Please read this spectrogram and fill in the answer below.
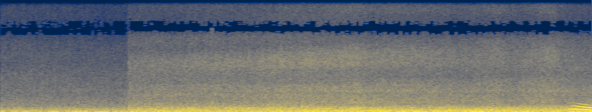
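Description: Ocean surf breaking and washing over the shore, a steady rushing noise that turns brighter and hissier about two seconds in. Near the end, a brief falling voice-like sound.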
